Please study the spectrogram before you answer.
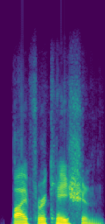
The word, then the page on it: bifurcation: American English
